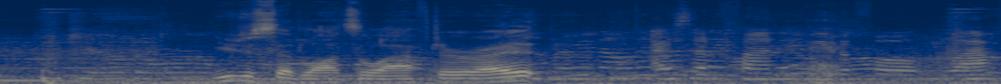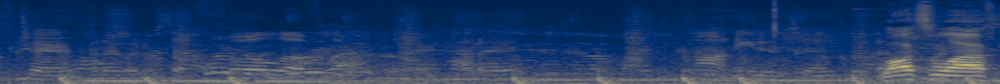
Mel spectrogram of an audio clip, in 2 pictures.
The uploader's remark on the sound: There is considerable background noise, foul language, and general chaos.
